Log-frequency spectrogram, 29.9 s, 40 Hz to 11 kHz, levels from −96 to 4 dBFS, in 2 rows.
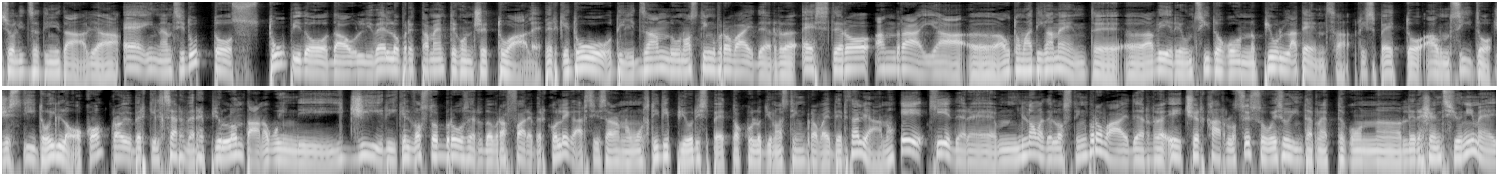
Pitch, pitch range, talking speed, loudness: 110 Hz, 95-125 Hz, 165 wpm, -15 LUFS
